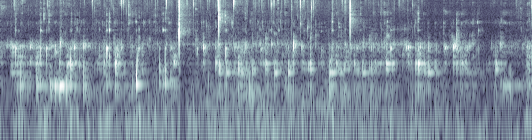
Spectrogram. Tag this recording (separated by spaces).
ambiance bathroom drain drip loop water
